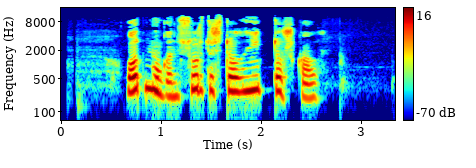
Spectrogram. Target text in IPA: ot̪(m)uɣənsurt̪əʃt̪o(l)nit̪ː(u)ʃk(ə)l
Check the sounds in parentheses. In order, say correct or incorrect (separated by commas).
correct, correct, incorrect, incorrect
